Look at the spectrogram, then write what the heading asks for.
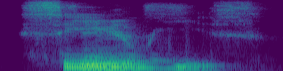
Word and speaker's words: series: like the second one series serious s so here think of it like this um SE sir re sir series kind of like a softer s yeah but there you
